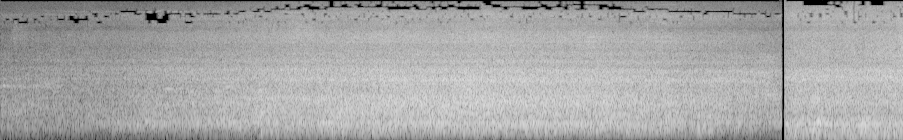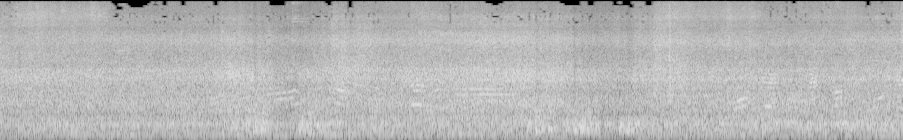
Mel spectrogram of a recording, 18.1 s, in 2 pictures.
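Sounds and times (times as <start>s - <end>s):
passenger train passing: 0.0s - 18.0s
train noise inside carriage: 0.0s - 18.0s.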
